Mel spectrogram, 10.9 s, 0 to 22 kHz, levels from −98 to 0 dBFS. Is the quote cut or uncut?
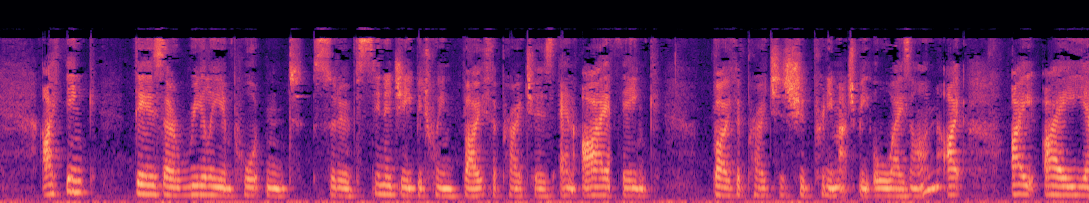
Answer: cut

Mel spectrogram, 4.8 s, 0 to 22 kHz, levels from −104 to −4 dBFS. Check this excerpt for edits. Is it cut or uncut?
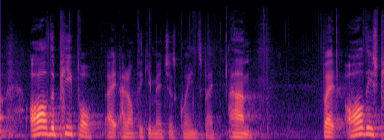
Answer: cut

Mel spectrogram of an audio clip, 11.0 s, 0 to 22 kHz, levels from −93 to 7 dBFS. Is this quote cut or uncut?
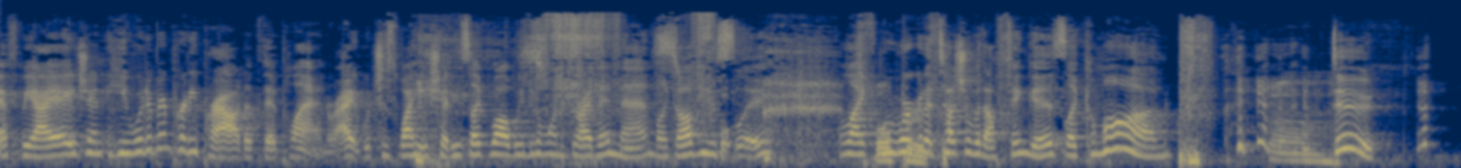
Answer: uncut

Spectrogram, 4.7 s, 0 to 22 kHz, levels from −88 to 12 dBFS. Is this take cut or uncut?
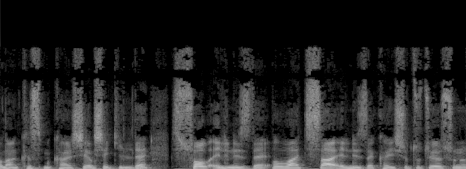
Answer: cut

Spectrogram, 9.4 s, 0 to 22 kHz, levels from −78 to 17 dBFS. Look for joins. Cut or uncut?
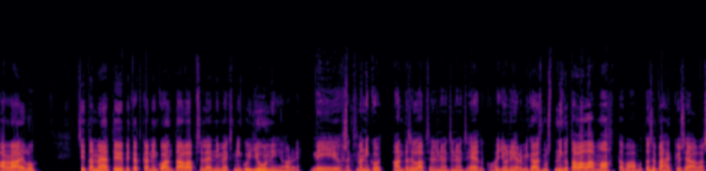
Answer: cut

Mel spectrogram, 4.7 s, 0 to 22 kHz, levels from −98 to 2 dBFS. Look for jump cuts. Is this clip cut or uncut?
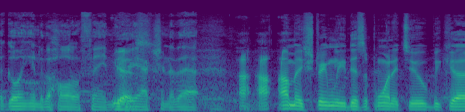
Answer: uncut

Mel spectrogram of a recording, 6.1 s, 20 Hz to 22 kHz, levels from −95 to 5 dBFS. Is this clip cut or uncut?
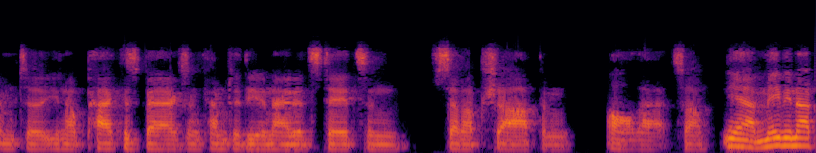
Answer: uncut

